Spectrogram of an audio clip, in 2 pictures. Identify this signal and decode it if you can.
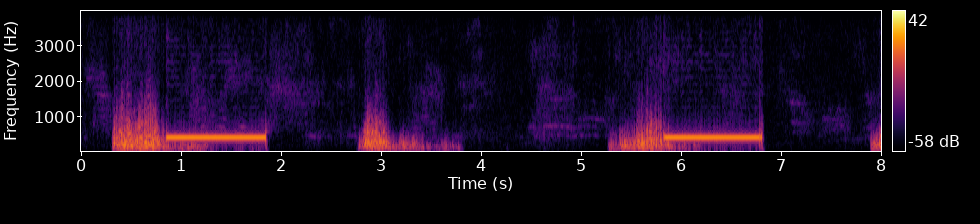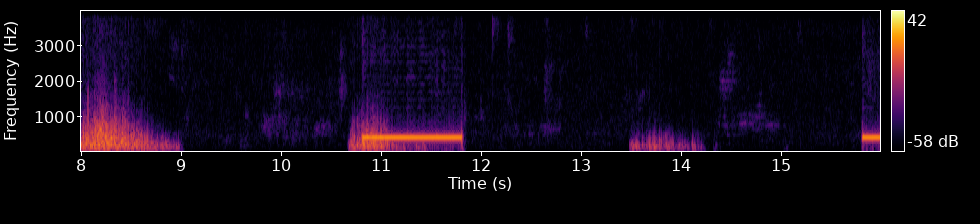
Ringback tone (Europe, 425 Hz).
